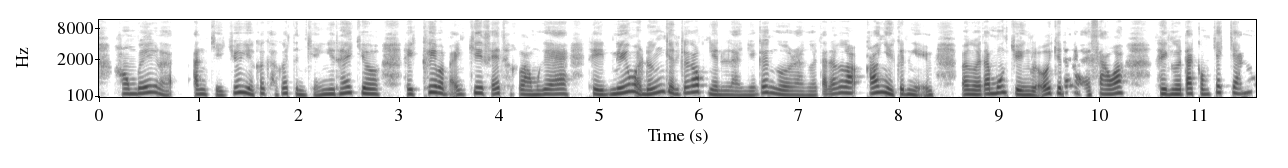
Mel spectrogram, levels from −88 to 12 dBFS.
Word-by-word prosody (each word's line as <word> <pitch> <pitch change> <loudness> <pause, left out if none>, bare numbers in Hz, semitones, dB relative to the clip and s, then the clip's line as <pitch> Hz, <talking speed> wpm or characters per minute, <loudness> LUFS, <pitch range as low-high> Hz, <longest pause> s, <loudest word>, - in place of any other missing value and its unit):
hông 210 0 -2
biết 250 +4 +2
là 170 -6 -5 0.2
anh 195 0 0
chị 160 -5 -6
trước 255 - 0
giờ 235 -6 +3
có 220 - -4
gặp - - -17
cái 230 - 0
tình 185 -6 -3
trạng 165 +2 -6
như 200 - +2
thế 230 +5 +1
chưa?" 215 -4 +3 0.3
Thì 200 - +1
khi 270 0 +3
mà 240 - +5
bạn 185 -3 -6
chia 240 +5 +1
sẻ 215 0 -1
thật - - -19
lòng 180 -1 0
ra, 200 +1 +1 0.2
thì 190 -2 +2
nếu 230 +8 +4
mà 300 - +3
đứng 215 +9 +2
trên 250 -8 0
cái 245 +4 -2
góc 290 +1 +4
nhìn 175 -3 -1
là 165 -1 -5
những 160 +1 -6
cái 260 +5 0
người 185 -8 0
là 165 -1 -5
người 160 0 -6
ta - - -4
đã - - -1
gọi 240 0 +2
có 230 - +4
nhiều 250 -6 +5
kinh 200 -1 0
nghiệm 165 -2 -3 0.3
và 190 - +1
người 185 -1 +3
ta 205 - +3
muốn 250 +5 +3
truyền 185 -9 +2
lửa 160 - +3
cho 230 - +2
thế 260 - -6 0.2
hệ - - -3
sau 200 -1 +2
á, 235 - +6 0.4
thì 205 - +3
người 195 0 +3
ta 220 +2 +4
cũng 200 -2 -3
chắc 265 +6 -2
chắn 235 -3 -1
205 Hz, 320 wpm, -24 LUFS, 185-235 Hz, 0.4 s, á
